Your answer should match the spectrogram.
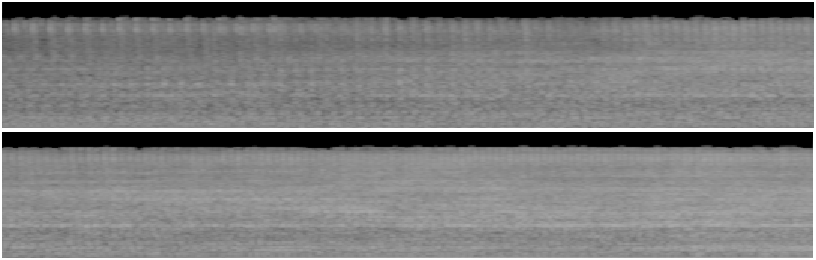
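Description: Homemade magnetic motor prototype running: a subwoofer pulsing back and forth, switched by a polarity switch, drives rare-earth magnet reciprocators that turn the magnet rotors on their shaft in a wooden frame. The mechanical running sound grows steadily louder as the motor speeds up.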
